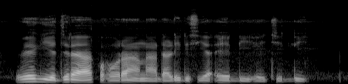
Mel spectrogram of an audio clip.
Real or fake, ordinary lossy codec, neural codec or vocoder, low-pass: real; none; none; 19.8 kHz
